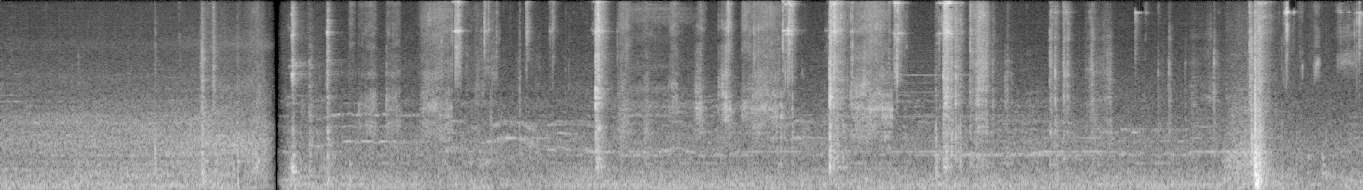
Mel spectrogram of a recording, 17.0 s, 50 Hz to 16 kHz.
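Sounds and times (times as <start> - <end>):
coins clinking: 5.5 - 7.8, 9.1 - 14.7, 15.8 - 17.0.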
